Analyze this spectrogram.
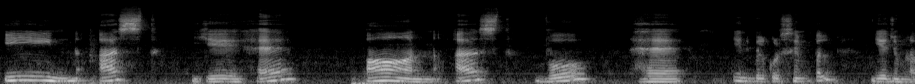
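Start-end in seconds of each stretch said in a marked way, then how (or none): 0.1-3.0 इन अस्त drawn out slowly. Shown as a demonstration. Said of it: "क्या बनेगा". 3.7-6.9 आन अस्त वो drawn out slowly. Shown as a demonstration. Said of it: "क्या बनेगा".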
